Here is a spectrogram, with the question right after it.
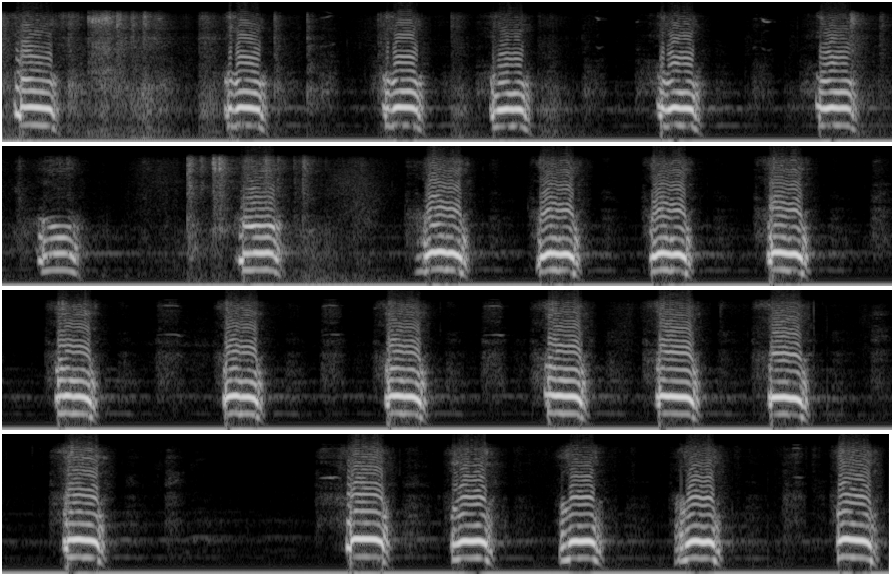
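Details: A pet coonhound barks over and over in a fast, steady series of bright, falling yelps, about one each half second. Brief human speech and rustling come near the start, and a short pause follows before the barking resumes.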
